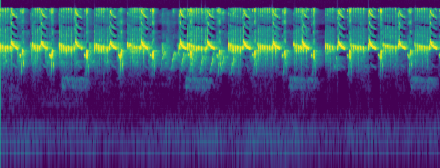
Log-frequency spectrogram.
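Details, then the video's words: Bar-winged prinia pouring out continuous gacor song: crowded, rapid high chip notes with descending slurs, roughly a hundred per minute, punctuated every couple of seconds by a short low buzzing phrase, steady low background hum. "Prenjak GACOR Ngotot Full Durasi Tanpa Jeda"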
